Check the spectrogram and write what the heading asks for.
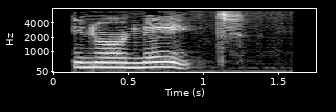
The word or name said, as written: inornate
